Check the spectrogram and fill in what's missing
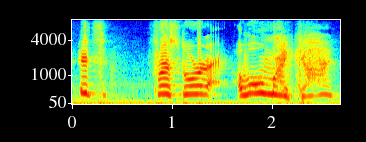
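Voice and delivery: high, loud thrilled yelps; blurting out each reveal in joy; excited shouting. Real, not acted. Gamer seeing the trailer reveals, real excited shouts. First watch of Star Wars trailer.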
